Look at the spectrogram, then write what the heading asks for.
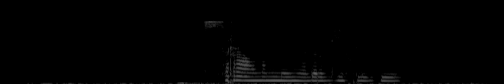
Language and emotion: Russian, angry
